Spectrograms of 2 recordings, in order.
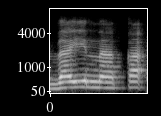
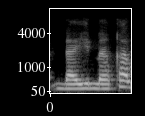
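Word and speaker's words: زينك: dan ee penulisan ee zainaka itu kalau Kalau salah baca jadi kayak Daina Kak berarti hutang kamu gitu.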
